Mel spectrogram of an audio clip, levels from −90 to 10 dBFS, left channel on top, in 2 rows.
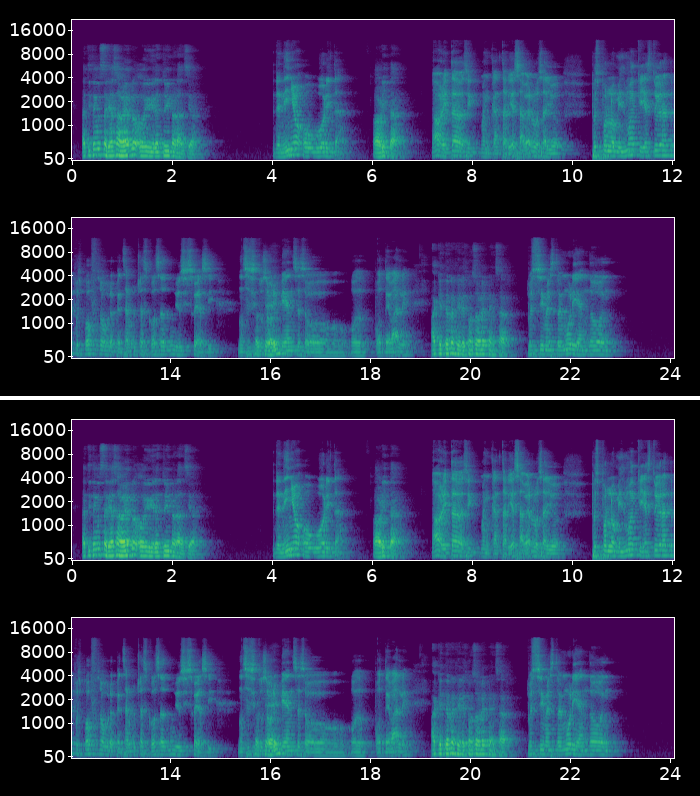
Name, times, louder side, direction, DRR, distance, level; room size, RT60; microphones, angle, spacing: voice 1, 0.2-2.5 6.0-6.5 15.7-16.2 19.2-20.7, right 1 dB, 5° left, 1 dB, 0.6 m, -21 dB
voice 2, 4.0-5.4 7.2-15.1 15.4-19.0 21.2-22.8, right 1 dB, 10° right, 3 dB, 0.9 m, -28 dB
8.2 x 4.1 x 6.2 m, 0.68 s
head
